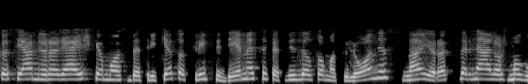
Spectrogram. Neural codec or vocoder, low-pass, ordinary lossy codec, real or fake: none; 5.4 kHz; AAC, 32 kbps; real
